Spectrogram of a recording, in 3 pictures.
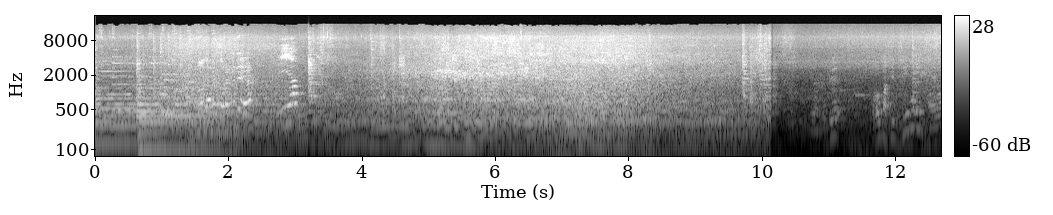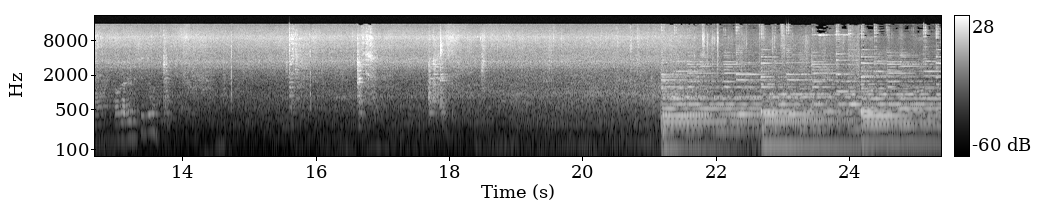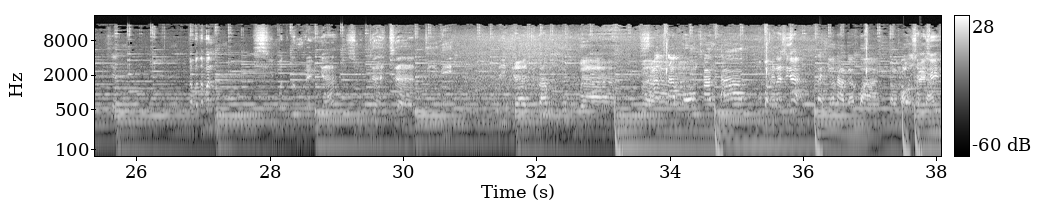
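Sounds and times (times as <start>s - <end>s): food sizzling in hot oil: 0.0s - 38.0s
metal utensils clinking: 3.1s - 6.6s, 17.7s - 18.1s
metal spatula stirring in wok: 3.1s - 8.4s, 15.5s - 18.6s.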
